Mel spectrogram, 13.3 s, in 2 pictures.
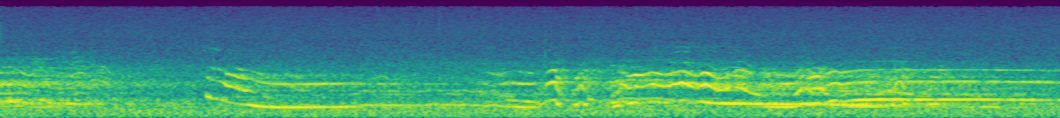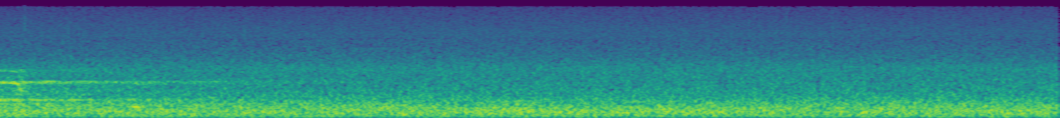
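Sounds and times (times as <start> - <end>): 
wolves howling in a winter forest at night: 0.0 - 7.2.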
